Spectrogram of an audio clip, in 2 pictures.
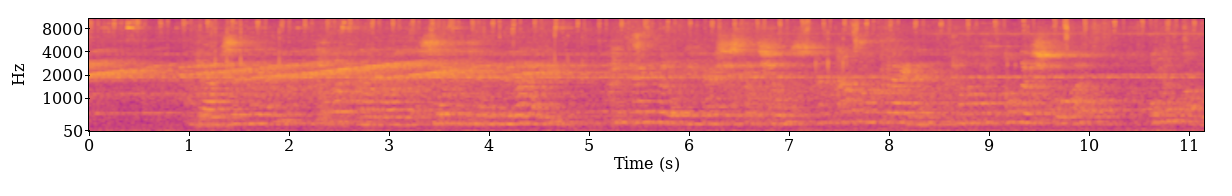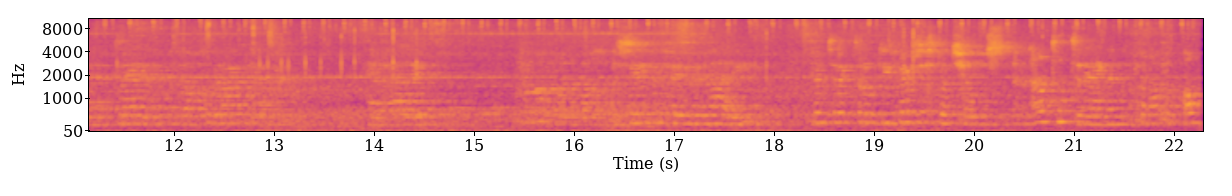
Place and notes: Station hall, Den Haag Centraal, sirens test
The Hague, The Netherlands, 7 February 2011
